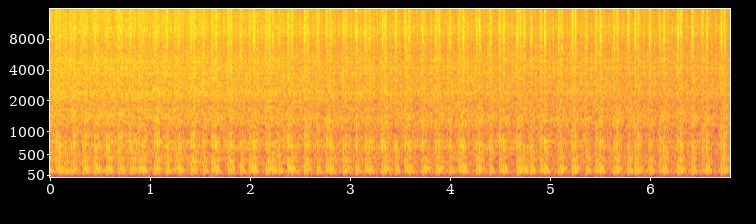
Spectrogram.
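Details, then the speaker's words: 1948 Harley-Davidson Panhead V-twin, first start after sitting years, fresh gas, oil, new battery, started first kick, warming up: steady loping beat about two and a half pulses a second, no knocks or misses; healthy idle. "that is truly impressive how often do you get a motorcycle start up on the first kick of just sitting for three or four or 5 years"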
